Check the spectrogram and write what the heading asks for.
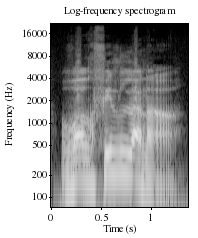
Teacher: واغفر لنا میں را باریک ہوگی، ساکن ہے اور اس سے پہلے زیر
